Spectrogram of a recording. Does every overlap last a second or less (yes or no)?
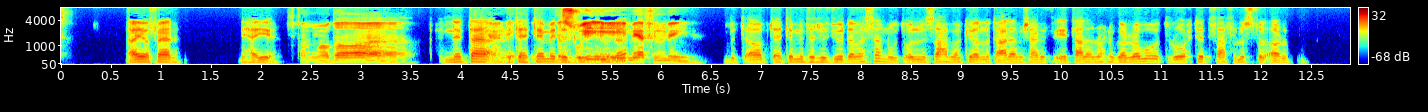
no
